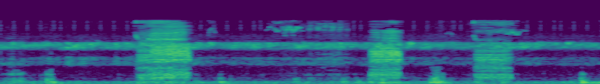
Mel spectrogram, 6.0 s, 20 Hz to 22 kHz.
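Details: At night in a barn owl nest box, 19 February 2024, adult feeding an older owlet: three coarse, hissing screeches, the first longest, roughly every 1.5 to 2 seconds over low shuffling and steady hum.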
